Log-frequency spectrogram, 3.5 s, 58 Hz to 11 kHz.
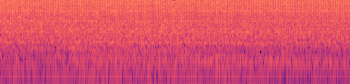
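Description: Steady, even drone of a tractor engine idling in Farming Simulator 17, low and continuous with a rough rumble, no talk and no change in pace throughout.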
